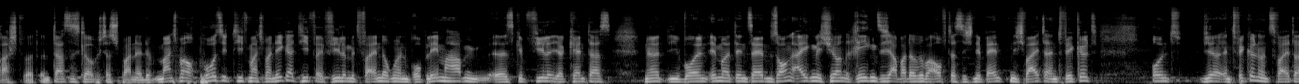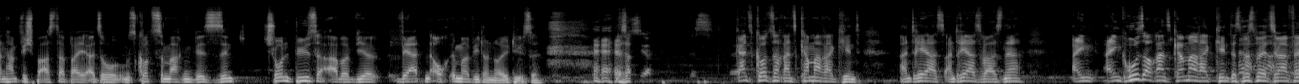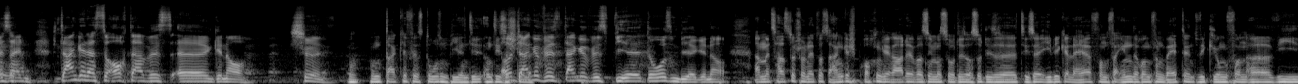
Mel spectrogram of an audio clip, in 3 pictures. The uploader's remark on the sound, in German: Unserem Interview mit den beiden am diesjährigen Maifeld Derby Festival. Maifeld Derby Festival 2022. Unter der wunderbaren Atmosphäre der Reitertribühne nahmen sich die beiden Zeit.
